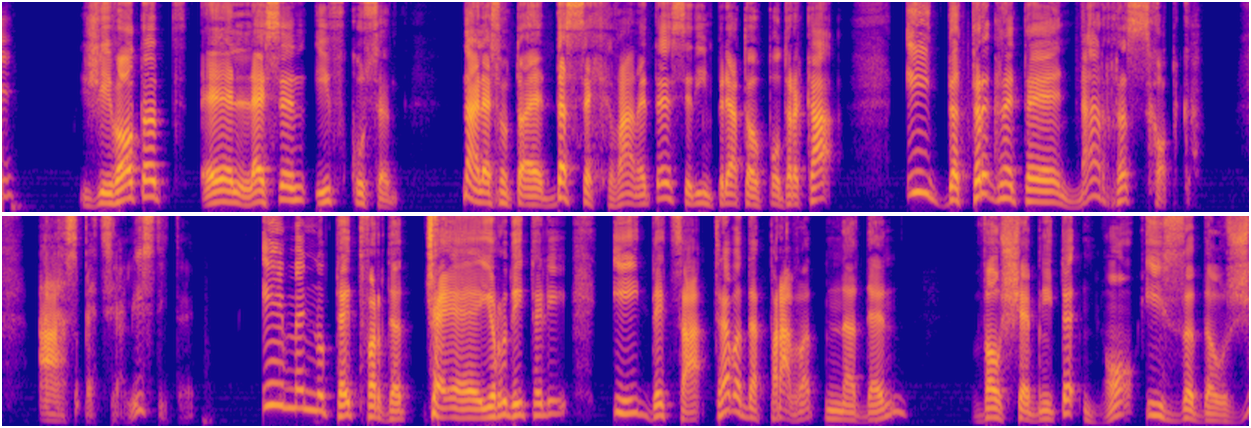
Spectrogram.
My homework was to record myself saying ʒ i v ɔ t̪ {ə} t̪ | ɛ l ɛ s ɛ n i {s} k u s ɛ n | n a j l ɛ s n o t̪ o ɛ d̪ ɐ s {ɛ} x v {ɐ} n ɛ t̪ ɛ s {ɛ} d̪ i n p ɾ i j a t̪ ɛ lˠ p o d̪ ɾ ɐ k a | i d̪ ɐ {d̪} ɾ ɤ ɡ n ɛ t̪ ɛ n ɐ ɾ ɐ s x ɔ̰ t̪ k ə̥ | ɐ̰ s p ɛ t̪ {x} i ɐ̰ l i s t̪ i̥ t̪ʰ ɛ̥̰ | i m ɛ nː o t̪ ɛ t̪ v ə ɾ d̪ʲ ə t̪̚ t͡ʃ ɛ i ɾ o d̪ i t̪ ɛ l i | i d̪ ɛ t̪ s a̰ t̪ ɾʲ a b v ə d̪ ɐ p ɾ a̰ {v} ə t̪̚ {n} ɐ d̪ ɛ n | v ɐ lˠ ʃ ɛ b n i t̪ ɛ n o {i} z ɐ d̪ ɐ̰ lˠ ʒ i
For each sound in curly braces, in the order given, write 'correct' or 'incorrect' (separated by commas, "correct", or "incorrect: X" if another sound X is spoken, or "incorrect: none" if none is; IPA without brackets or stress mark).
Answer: correct, incorrect: f, correct, incorrect: a, correct, incorrect: t̪, incorrect: s, correct, correct, correct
